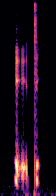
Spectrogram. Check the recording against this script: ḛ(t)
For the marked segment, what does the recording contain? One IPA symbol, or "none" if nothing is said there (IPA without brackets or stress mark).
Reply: t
